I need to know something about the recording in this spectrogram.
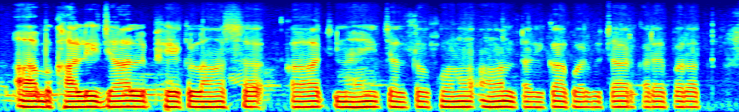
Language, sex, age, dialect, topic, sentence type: Maithili, male, 31-35, Bajjika, agriculture, statement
